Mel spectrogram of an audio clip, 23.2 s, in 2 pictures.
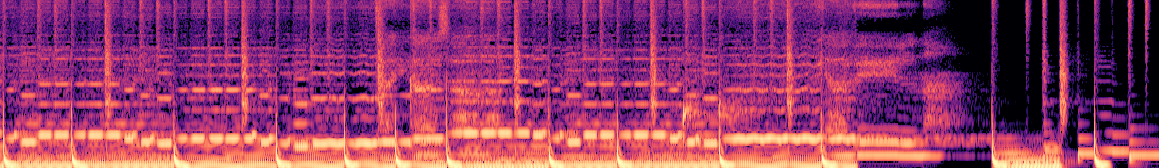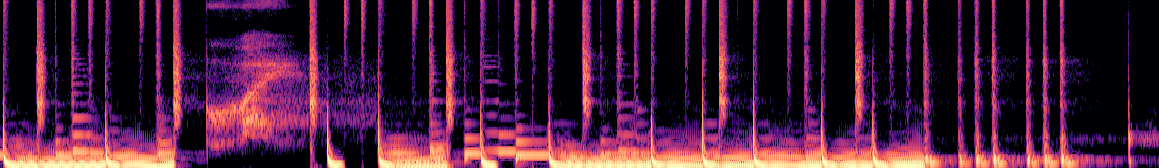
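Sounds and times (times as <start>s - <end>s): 
Ukrainian ethno pop music: 0.0s - 23.1s.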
